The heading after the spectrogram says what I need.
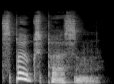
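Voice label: "spokesperson", British English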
